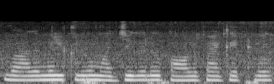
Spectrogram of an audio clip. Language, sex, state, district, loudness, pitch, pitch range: Telugu, female, Andhra Pradesh, Visakhapatnam, -13 LUFS, 205 Hz, 200-210 Hz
